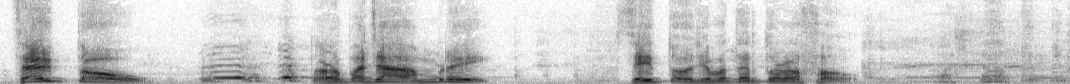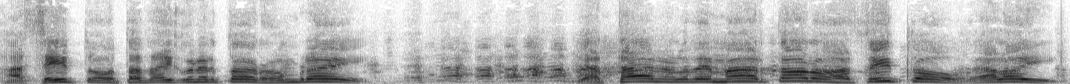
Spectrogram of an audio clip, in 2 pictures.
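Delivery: frantic orders to keep the bull away; panicked yelling. Acted. Matador yelling at Jacinto, high and frantic.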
